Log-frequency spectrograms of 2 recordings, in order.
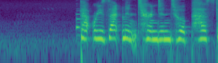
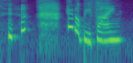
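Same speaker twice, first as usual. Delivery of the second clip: slow, airy reassurance with a laugh; 2 semitones lower, much slower than usual. Acted. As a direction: shrug it off with a chuckle. Laughs it off slowly.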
